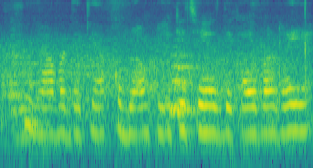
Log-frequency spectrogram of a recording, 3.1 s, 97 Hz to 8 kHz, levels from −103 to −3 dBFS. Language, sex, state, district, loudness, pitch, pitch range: Hindi, female, West Bengal, Malda, -15 LUFS, 245 Hz, 240-255 Hz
